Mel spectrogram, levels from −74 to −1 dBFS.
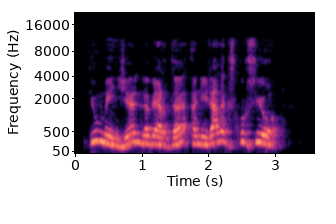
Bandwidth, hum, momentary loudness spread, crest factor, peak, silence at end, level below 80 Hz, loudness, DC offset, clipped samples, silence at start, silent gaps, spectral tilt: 11.5 kHz; none; 5 LU; 18 dB; -6 dBFS; 0.5 s; -66 dBFS; -24 LUFS; under 0.1%; under 0.1%; 0.25 s; none; -5.5 dB/octave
